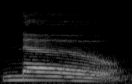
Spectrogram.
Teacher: in a US American O, no, the tongue actually pulls back into the mouth. No. So if you make that O sound, if you feel it, your tongue is being pulled back into your mouth.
